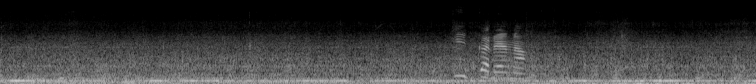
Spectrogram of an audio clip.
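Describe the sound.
A motorboat cruises over water while people look for Saimaa ringed seals, its engine a steady low drone with wind and splashing hiss throughout; the boat rocks as it is driven; a brief spoken word cuts in near the middle.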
